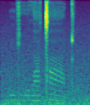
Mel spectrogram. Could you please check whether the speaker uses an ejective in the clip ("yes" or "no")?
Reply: no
